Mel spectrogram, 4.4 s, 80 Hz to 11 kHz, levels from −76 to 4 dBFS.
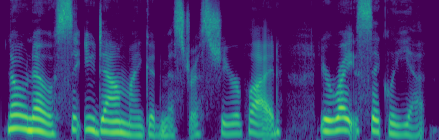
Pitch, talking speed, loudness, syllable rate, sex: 205 Hz, 190 wpm, -18 LUFS, 4.7 syllables/s, female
